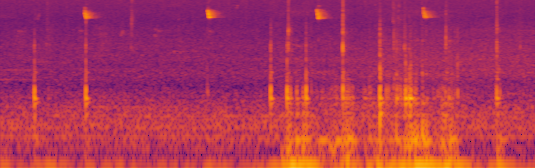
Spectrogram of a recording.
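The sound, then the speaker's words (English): An adult bird near its nest, holding food in its bill, gives a series of short, thin, high chip notes at uneven intervals. The chips are heard over a low background rumble with scattered soft taps. “Adult is chipping, it's got food in its bill, and I'm hoping it will go in, but I doubt it.”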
